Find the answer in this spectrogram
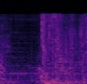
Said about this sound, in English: I'm sure that old box won't mind if I just give it a little love tap.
